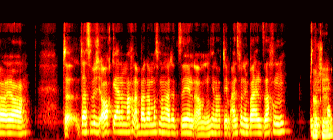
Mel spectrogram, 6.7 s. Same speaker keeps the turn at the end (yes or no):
no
